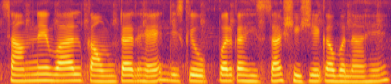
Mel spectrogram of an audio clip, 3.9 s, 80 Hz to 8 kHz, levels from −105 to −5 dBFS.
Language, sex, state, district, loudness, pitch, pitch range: Hindi, female, Uttar Pradesh, Lucknow, -14 LUFS, 205 Hz, 195-210 Hz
